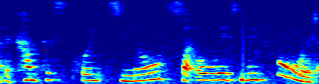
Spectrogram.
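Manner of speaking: plain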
